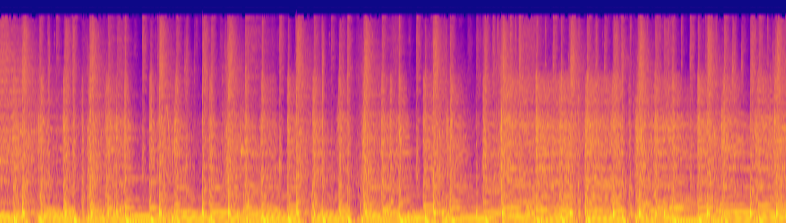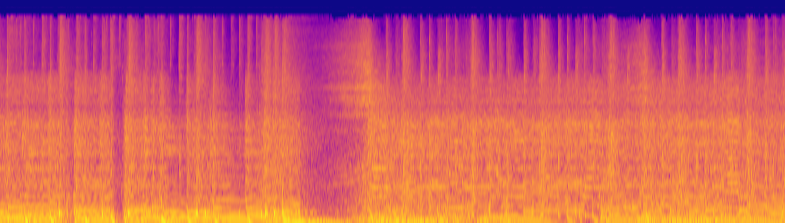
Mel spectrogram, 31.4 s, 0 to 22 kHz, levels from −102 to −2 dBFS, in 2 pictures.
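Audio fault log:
1.00, 4.97, 6.96, 8.94 and 12.92 s: overlap between stream segments. You get tiny clicks or skips where 6 to 11 ms of sound drops out. Neighbouring 2-second segments have overlapping timestamps, so the player trims audio that wasn't actually doubled and the waveform jumps.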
